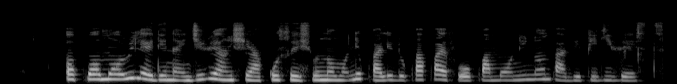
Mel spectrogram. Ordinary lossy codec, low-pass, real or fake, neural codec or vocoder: none; 7.2 kHz; real; none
